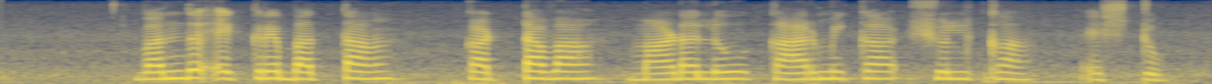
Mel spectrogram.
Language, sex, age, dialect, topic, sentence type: Kannada, female, 18-24, Central, agriculture, question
